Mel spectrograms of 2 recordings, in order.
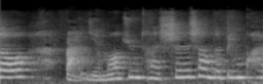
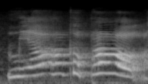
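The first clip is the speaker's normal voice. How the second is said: high, frightened meow; scared cats; 8 semitones higher than usual. Acted. Cats facing the orca, high frightened squeal. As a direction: squeal in fear.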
